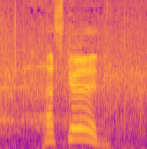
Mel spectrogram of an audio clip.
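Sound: audience cheering and applauding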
